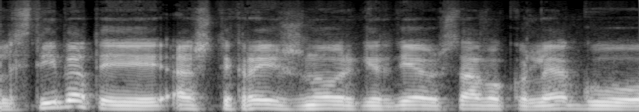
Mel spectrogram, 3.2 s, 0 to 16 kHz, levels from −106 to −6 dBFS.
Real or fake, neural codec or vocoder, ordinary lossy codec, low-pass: real; none; Opus, 32 kbps; 14.4 kHz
